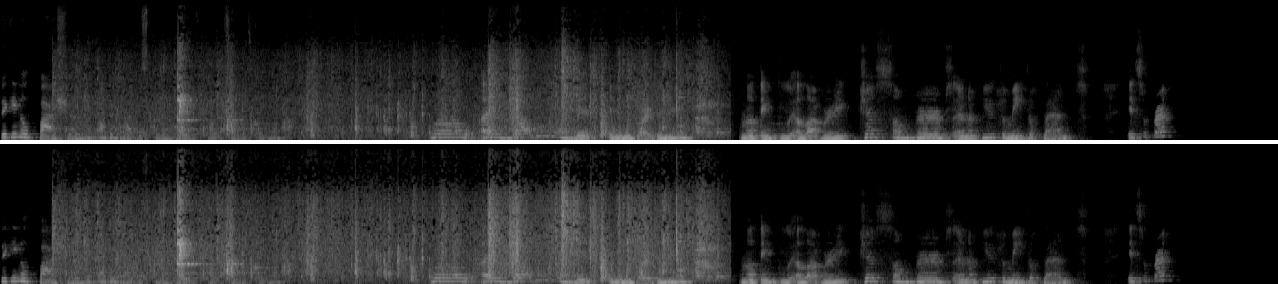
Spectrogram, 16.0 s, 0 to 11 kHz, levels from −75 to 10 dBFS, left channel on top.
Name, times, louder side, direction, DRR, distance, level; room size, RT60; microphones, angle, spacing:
voice 1, 0.0-3.5, left 1 dB, 35° left, 1.9 m, -41 dB
sound 1, 0.6-9.1, right 6 dB, 30° right, 0.7 m, -36 dB
voice 2, 5.4-8.8 9.2-14.6, left 1 dB, 20° left, 1.5 m, -35 dB
14.5 x 7.1 x 5.1 m
head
